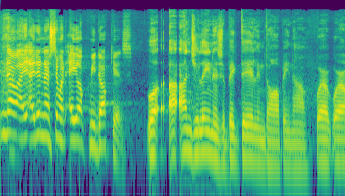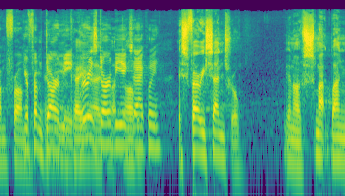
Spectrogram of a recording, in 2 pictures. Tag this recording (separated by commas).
Speech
